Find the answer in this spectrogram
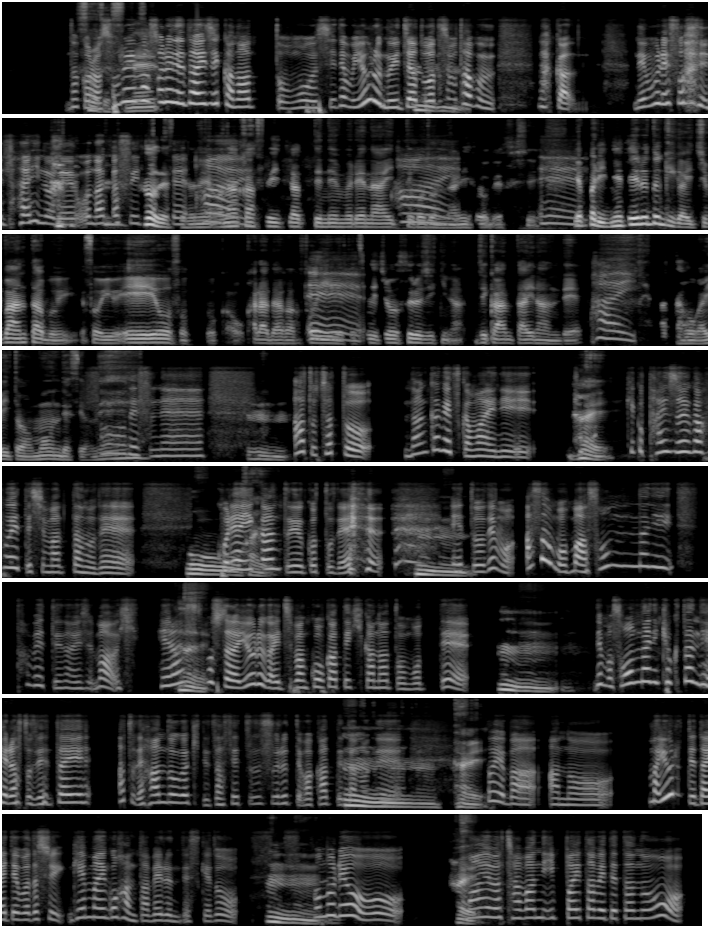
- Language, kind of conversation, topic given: Japanese, unstructured, 朝食と夕食では、どちらがより大切だと思いますか？
- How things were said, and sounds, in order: tapping; other background noise; laughing while speaking: "眠れそうにないので"; chuckle; chuckle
